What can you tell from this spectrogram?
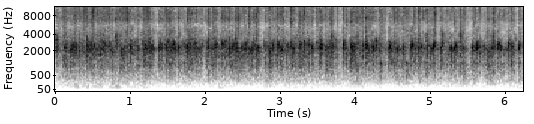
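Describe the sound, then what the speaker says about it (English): A church congregation claps and applauds together during a ministry session, a dense, continuous wash of many hands at steady loudness for the whole stretch. "Why not clap for Jesus?"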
